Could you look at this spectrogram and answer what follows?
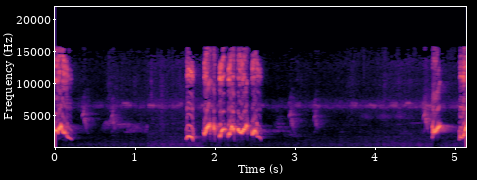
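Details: Red-whiskered bulbul morning competition song in the twisting 'giọng xoắn' style, used to train newly caught birds: a burst of quick warbled, rolling notes around mid-1.7 seconds, with clipped phrase fragments at start and end and a faint steady high tone behind.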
